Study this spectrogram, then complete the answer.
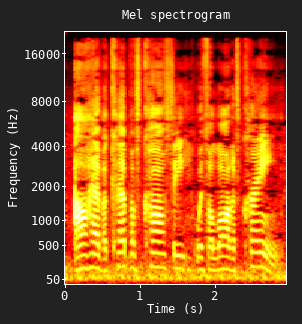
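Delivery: each word of "cup of coffee" drawn out and separated; slow, careful repeat. Retold or imitated. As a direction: slowly spell out "cup of coffee with a lot of cream". Repeats order for baffled waitress.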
